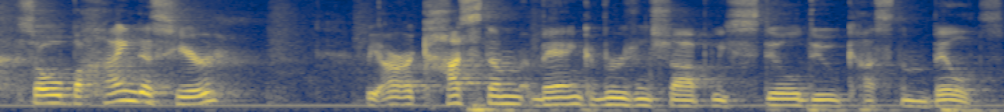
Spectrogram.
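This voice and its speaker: Over noticeable background noise, a man with a Canadian accent talks with a fairly high pitch and lively intonation. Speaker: van conversion shop owner, vlogger. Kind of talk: casual vlog talk to camera. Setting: van conversion shop. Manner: casual with many fillers.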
